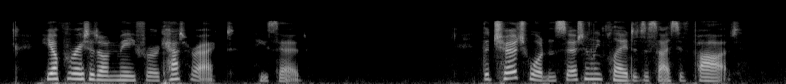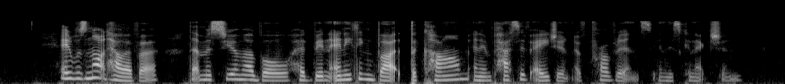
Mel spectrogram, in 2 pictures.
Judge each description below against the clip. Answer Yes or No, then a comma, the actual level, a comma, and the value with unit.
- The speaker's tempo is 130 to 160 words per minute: Yes, average, 145 wpm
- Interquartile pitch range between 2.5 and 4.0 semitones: No, average, 4.7 semitones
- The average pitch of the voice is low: No, high, 200 Hz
